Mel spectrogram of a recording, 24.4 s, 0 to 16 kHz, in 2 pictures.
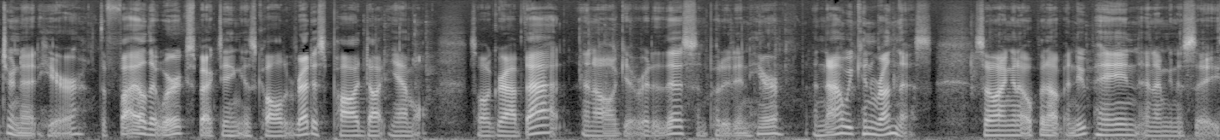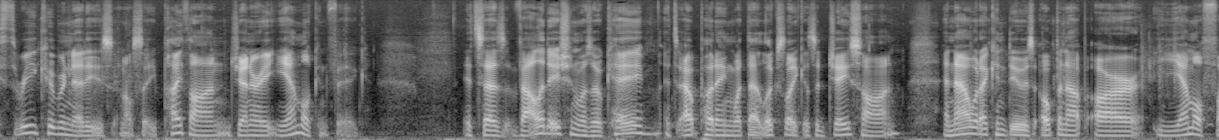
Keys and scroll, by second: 3.8 super+c, 4.1 super+Tab, 5.5-7.2 typing, 7.3 ctrl+c, 7.4 ctrl+c, 7.5 ctrl+c, 7.7 Return, 8.6 ctrl+a, 8.9-13.9 typing, 9.8 ctrl+a, 12.0 Tab, 12.5 Return, 15.5 Return, 22.1 ctrl+a, 22.7 ctrl+w.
